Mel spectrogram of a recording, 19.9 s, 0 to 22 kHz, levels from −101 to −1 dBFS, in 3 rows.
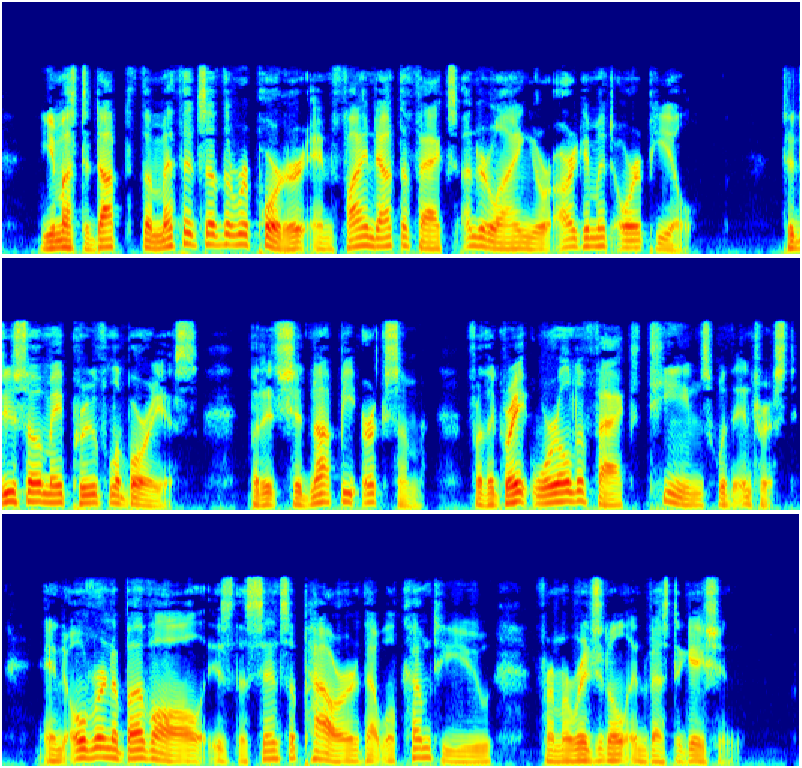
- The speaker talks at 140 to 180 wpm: Yes, average, 170 wpm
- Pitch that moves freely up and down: Yes, wide, 7.1 semitones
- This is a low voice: Yes, low, 115 Hz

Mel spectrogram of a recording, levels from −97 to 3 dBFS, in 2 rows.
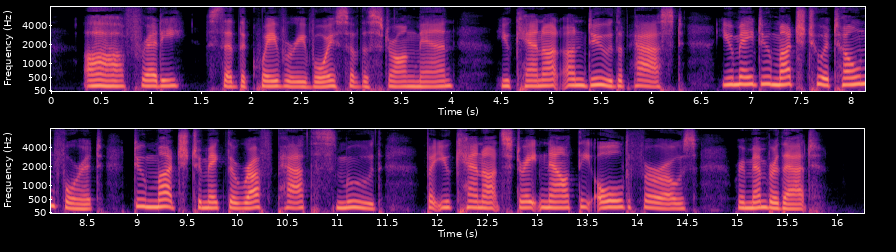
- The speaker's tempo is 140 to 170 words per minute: Yes, average, 150 wpm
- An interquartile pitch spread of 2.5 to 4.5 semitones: Yes, average, 2.9 semitones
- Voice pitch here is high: Yes, high, 200 Hz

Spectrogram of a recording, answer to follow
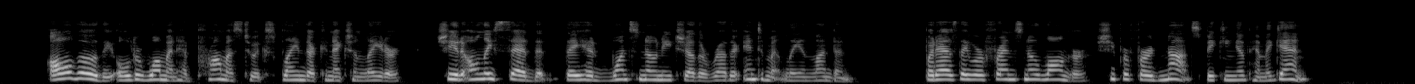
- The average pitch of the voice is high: Yes, high, 210 Hz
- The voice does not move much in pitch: No, average, 3.3 semitones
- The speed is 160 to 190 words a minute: Yes, average, 170 wpm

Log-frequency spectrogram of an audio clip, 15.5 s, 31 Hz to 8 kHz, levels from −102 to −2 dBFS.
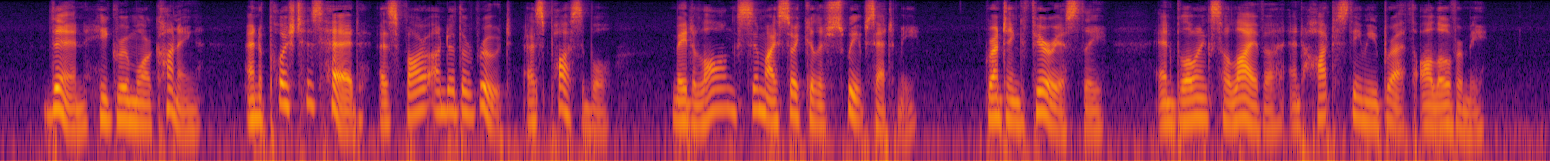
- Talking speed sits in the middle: No, slow, 130 wpm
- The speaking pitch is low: Yes, low, 125 Hz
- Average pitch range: No, wide, 6.1 semitones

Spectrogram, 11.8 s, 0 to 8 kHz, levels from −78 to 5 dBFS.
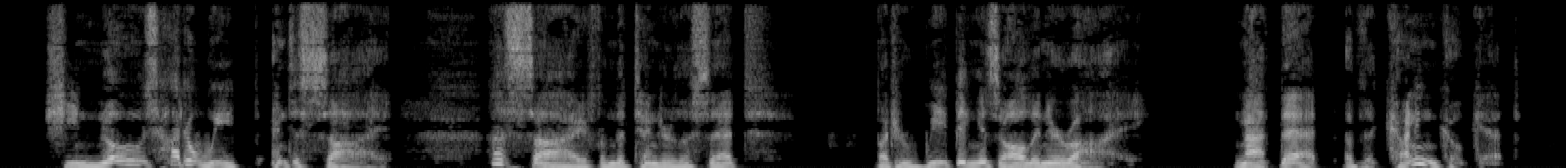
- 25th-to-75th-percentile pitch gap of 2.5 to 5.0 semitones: Yes, average, 3.5 semitones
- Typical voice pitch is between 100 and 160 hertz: Yes, medium, 140 Hz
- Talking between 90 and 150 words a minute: Yes, average, 145 wpm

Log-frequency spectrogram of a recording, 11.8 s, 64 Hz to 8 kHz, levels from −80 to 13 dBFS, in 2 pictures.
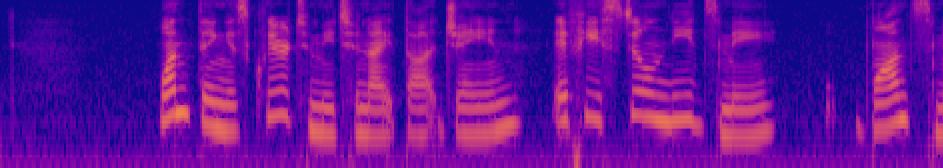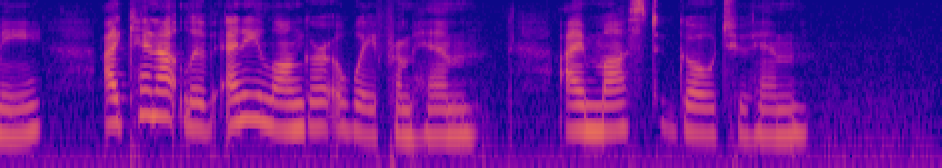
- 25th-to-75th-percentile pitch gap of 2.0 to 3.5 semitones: No, average, 5.1 semitones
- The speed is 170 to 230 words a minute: No, average, 155 wpm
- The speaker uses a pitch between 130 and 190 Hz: No, high, 200 Hz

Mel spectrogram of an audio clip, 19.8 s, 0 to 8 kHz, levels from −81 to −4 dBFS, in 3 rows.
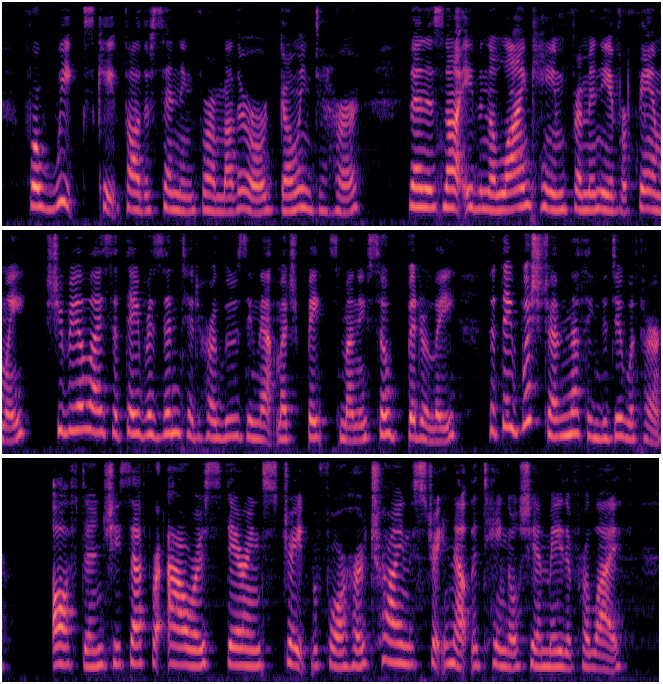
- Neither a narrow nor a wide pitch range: Yes, average, 3.3 semitones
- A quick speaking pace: Yes, fast, 210 wpm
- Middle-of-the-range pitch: No, high, 230 Hz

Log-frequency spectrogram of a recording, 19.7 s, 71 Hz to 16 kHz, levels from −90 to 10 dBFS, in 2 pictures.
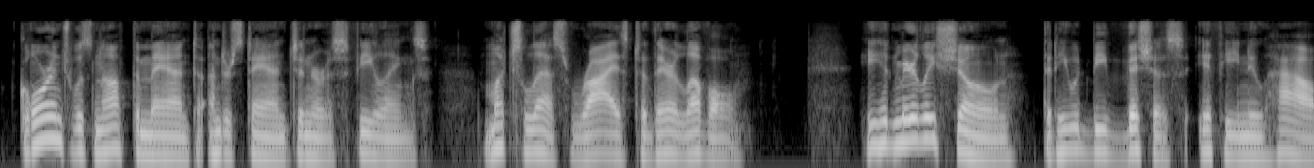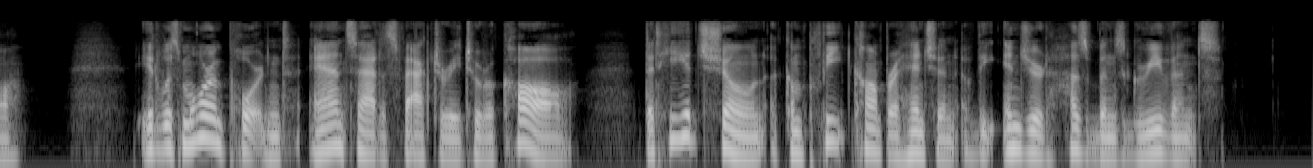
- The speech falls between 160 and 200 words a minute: No, average, 150 wpm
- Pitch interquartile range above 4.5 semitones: Yes, average, 4.9 semitones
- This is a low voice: Yes, low, 110 Hz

